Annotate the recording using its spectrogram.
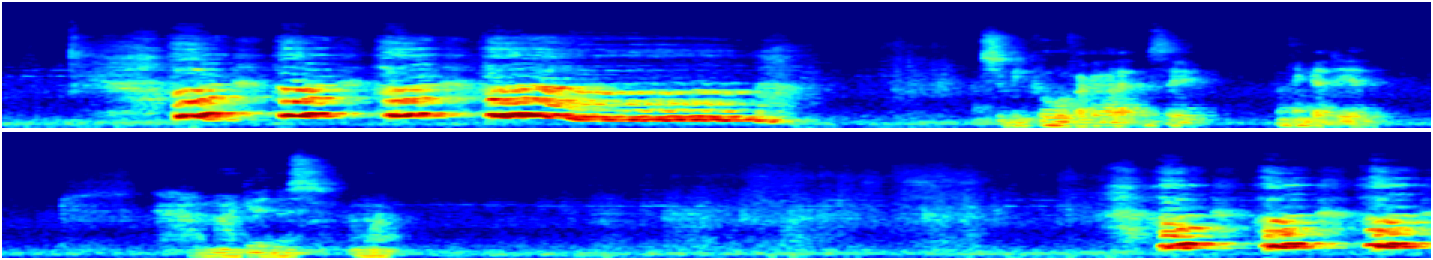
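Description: A man sings loudly into a close microphone in short held notes.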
